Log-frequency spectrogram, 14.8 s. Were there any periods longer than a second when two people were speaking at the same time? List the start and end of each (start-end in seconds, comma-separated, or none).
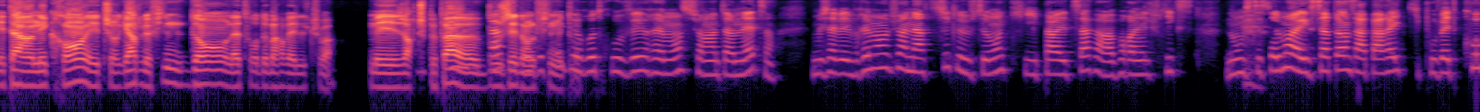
4.5-5.8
